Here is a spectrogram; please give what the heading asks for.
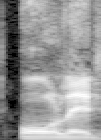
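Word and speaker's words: Alin: All in, Alan.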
